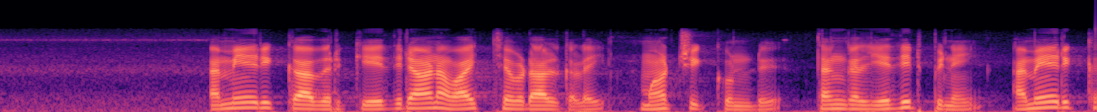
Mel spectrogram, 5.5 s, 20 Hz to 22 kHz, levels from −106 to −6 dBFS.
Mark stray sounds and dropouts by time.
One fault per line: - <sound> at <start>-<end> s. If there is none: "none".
none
